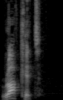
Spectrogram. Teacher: 这个词名词动词重音都在前面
